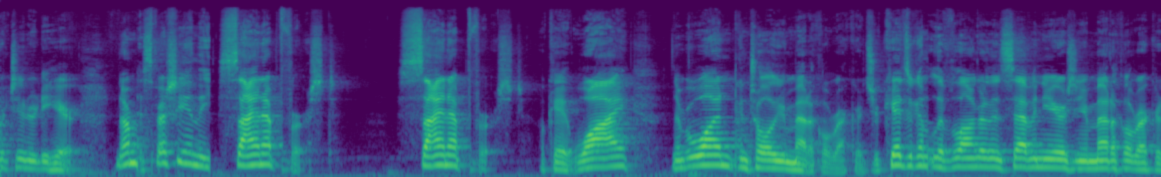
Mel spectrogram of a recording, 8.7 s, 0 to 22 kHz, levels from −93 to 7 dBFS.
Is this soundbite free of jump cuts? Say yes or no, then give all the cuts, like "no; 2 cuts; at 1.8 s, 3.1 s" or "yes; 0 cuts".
no; 6 cuts; at 1.0 s, 1.6 s, 2.1 s, 3.5 s, 5.5 s, 7.0 s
